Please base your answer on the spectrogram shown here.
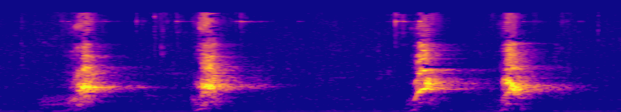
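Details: Golden Retriever from a compilation of cute, funny dog moments, giving four sharp, mid-pitched barks: two spaced about a second apart, a pause, then two more in quick succession, in a quiet room.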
